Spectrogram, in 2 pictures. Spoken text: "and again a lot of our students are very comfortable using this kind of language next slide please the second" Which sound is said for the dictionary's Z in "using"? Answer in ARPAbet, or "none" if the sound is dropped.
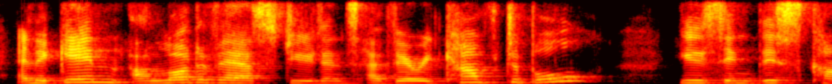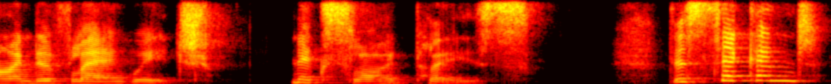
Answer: Z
